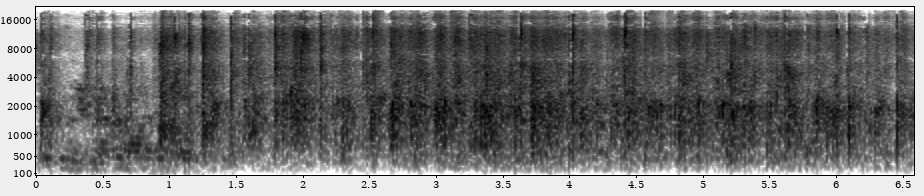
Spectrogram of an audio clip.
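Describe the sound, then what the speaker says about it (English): Wedding guests at a best man speech in a hotel break into steady applause, dense clapping close by that carries on throughout, with a brief voice at the start. "give them a round of applause"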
